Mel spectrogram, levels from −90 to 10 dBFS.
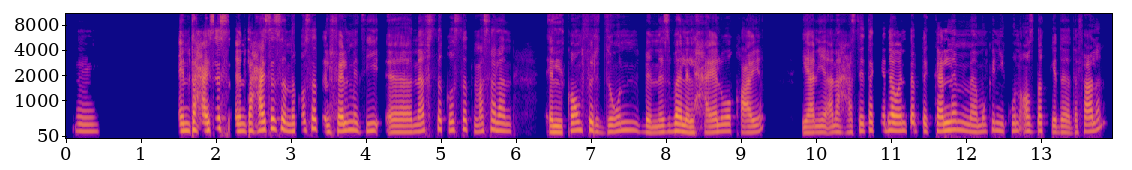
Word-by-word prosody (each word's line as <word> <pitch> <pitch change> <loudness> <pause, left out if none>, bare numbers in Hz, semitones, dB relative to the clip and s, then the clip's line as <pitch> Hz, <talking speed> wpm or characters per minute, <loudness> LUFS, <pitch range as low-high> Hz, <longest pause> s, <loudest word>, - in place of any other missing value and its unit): إمم. 185 -1 -6 1.1
أنت 200 +2 +5
حاسس 220 +5 +3
أنت 190 +1 +4
حاسس 225 +6 +5
إن 195 -5 +3
قصّة 220 +6 0
الفيلم 195 +5 +3
دي 195 +2 -4
آآ، 165 +1 0
نفس 190 +8 -3
قصّة 230 +1 -2
مثلًا 195 +2 -1 0.5
الcomfort 200 +4 +2
zone 205 +3 -3
بالنسبة 165 +4 +2
للحياة 155 -1 0
الواقعيّة؟ 175 -2 -1 0.5
يعني 155 0 -1
أنا 170 +2 -2
حسيتك 190 +6 -4
كده 205 0 +4
وأنت 200 +1 +1
بتتكلّم 195 -1 +1
ممكن 185 +4 -6
يكون 195 +1 -6
قصدك 195 +1 -3
كده 165 -2 -3
ده 155 +2 -9
فعلًا؟ 190 - -1
190 Hz, 130 wpm, -22 LUFS, 170-210 Hz, 1.1 s, أنت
